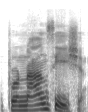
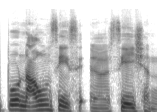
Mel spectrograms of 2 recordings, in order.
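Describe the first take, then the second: First: প্রোনাউন্সিয়েশন with "nun" in the middle, not "noun"; short "nun" vowel in প্রোনাউন্সিয়েশন; correct pronunciation. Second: প্রোনাউন্সিয়েশন with a drawn-out "noun" in the middle; the mistaken "noun" diphthong in প্রোনাউন্সিয়েশন; mispronunciation demo. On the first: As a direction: say প্রোনাউন্সিয়েশন as pro-nun-see-AY-shun. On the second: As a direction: say প্রোনাউন্সিয়েশন slowly as pro-NOUN-see-ay-shun. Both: Shown as a demonstration. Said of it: "এটা কিন্তু প্রোনাউন্সিয়েশন না".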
